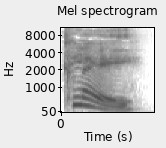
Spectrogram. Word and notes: clay: British English

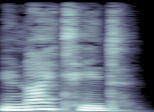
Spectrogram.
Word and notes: united: British English

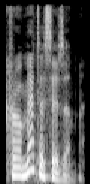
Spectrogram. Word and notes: chromaticism: British English

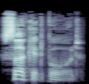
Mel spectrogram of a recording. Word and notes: circuit board: British English

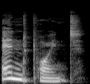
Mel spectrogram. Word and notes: endpoint: British English

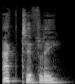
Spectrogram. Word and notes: actively: British English

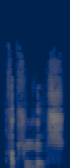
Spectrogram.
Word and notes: capital loss: British English

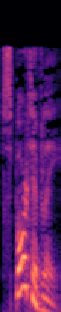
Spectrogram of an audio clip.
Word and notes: sportively: British English

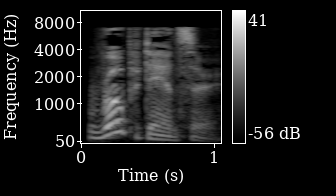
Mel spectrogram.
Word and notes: ropedancer: British English

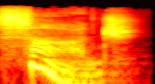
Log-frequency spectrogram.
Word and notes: sarge: British English

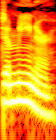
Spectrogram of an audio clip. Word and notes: demeanor: British English

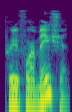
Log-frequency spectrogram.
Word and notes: preformation: British English

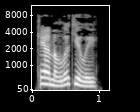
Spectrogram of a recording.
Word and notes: canaliculi: British English

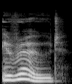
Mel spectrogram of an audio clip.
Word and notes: erode: British English

